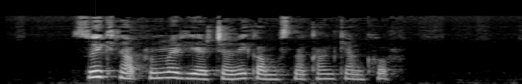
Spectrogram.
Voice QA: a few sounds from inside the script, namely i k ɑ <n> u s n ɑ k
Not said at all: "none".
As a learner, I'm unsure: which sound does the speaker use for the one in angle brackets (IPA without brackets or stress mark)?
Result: m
